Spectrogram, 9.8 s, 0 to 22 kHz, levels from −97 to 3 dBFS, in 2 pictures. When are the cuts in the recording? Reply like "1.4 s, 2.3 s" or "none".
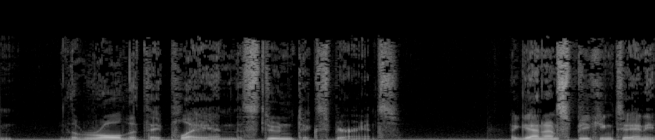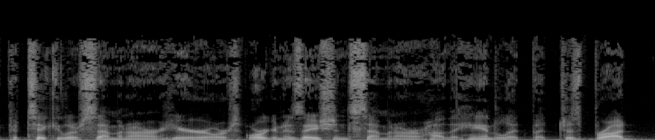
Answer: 4.2 s

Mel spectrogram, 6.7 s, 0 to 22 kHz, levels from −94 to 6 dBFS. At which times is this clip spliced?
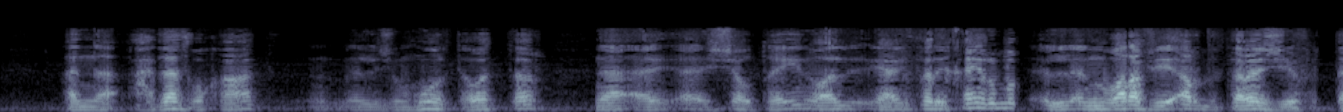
0.9 s, 3.0 s, 4.5 s, 5.1 s

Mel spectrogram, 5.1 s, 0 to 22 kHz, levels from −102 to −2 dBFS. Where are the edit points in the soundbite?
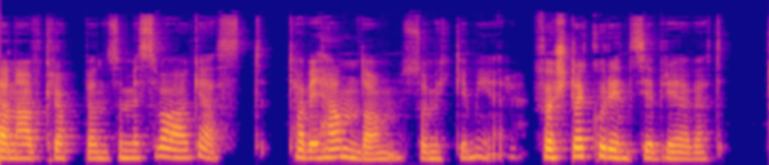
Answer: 1.8 s, 3.5 s

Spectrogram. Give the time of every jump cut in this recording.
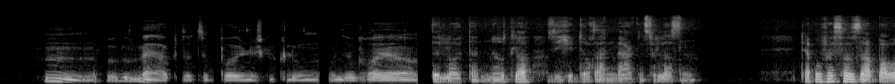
0.9 s, 1.8 s, 3.2 s, 3.6 s, 4.3 s, 5.5 s, 5.9 s

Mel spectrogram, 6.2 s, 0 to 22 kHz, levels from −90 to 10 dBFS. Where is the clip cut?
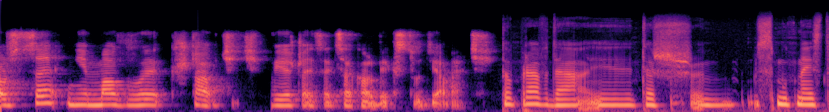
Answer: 2.0 s, 2.5 s

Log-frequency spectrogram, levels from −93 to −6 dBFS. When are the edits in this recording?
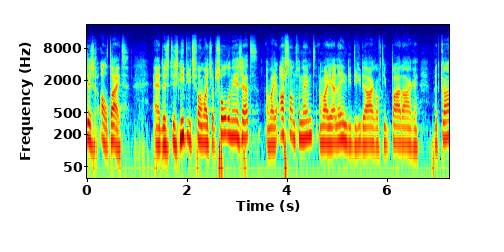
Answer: none

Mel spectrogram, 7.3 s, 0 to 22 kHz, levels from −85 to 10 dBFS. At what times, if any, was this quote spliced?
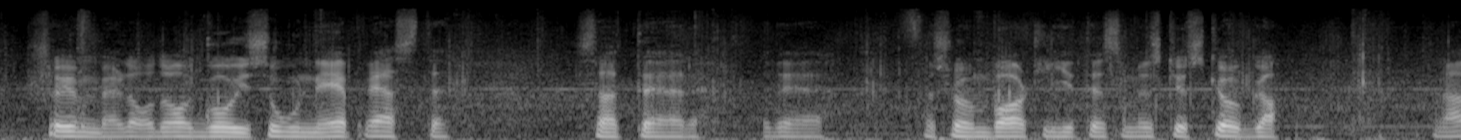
1.7 s, 3.8 s

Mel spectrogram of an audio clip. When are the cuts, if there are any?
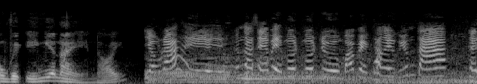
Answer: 1.3 s, 2.7 s, 3.0 s, 3.7 s

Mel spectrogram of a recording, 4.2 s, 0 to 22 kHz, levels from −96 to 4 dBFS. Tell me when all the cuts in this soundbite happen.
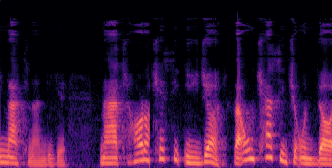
1.9 s, 2.8 s

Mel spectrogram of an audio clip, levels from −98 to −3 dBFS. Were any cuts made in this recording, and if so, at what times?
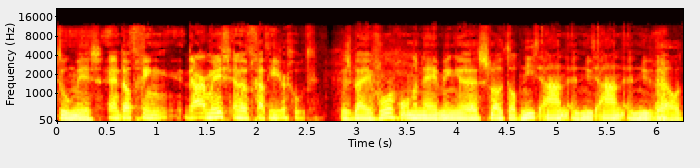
2.7 s, 5.4 s

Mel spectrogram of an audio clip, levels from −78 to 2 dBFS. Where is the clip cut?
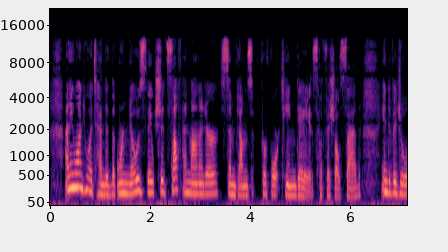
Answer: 1.3 s, 2.1 s, 2.6 s, 5.4 s

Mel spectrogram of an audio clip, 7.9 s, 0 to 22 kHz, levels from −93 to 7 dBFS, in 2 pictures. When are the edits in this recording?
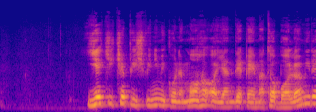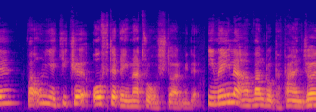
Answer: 4.2 s, 6.5 s

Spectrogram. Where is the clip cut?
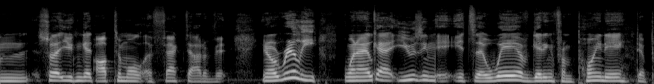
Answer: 0.9 s, 3.4 s, 3.7 s, 4.3 s

